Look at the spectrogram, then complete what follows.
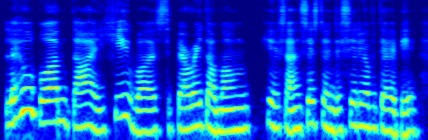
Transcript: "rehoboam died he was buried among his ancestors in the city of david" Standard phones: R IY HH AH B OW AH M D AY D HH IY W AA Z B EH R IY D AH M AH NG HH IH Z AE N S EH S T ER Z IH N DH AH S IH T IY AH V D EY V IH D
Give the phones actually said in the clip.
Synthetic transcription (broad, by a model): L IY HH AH B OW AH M D AY D HH IY W AA Z B EH R IY D AH M AH NG HH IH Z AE N S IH S T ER IH N DH AH S IH T IY AH V D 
